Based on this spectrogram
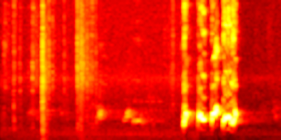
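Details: Red-whiskered bulbul morning song in the double-note mature wild style, meant for training birds to sing: a few soft clicks and quiet slurred notes, then a loud, rapid run of four rolling, bubbly notes.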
